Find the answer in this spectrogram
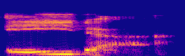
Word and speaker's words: Ada: subscribe sorry actually her name is pronounced aydah ada lovelace so you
